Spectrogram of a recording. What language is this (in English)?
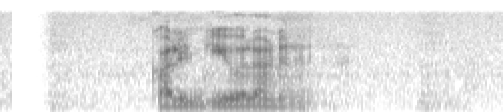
Sinhala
